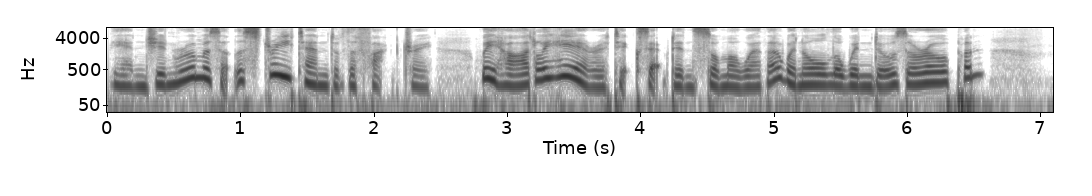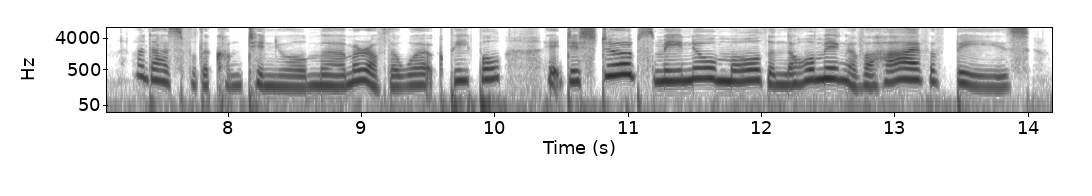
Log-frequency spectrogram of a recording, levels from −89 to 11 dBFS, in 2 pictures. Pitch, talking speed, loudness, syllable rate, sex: 215 Hz, 205 wpm, -19 LUFS, 5.2 syllables/s, female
